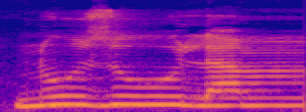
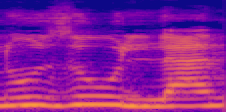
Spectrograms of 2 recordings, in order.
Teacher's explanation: नून की आवाज मुदम हो गई इस मीम के अंदर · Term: इदगाम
